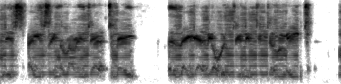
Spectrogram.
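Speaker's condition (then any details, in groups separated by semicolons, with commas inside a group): Laryngectomy; laryngectomy for larynx cancer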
